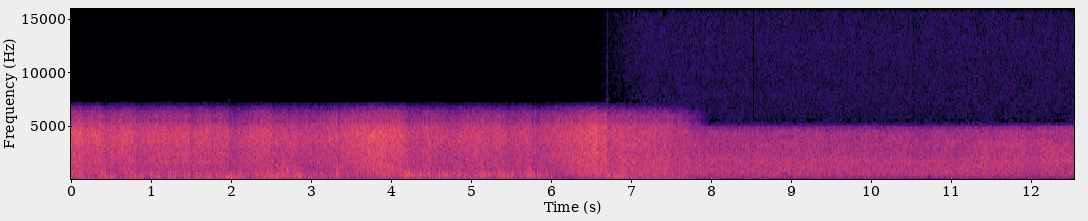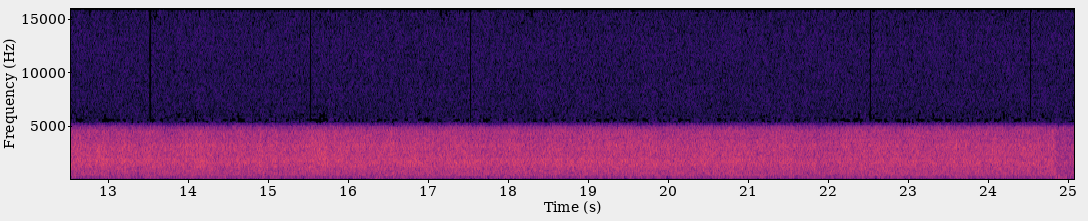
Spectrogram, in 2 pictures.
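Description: Whitewater rapids roar loudly and steadily outdoors.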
